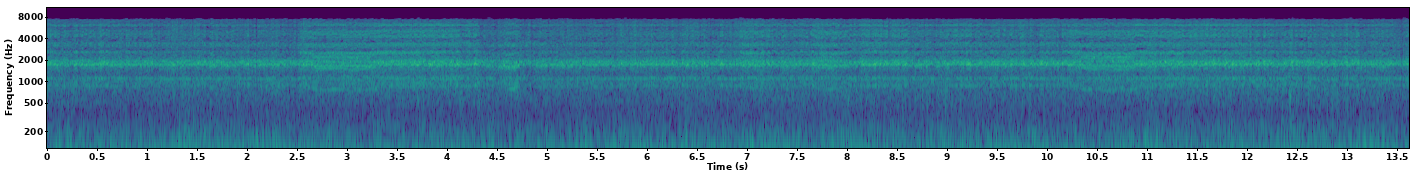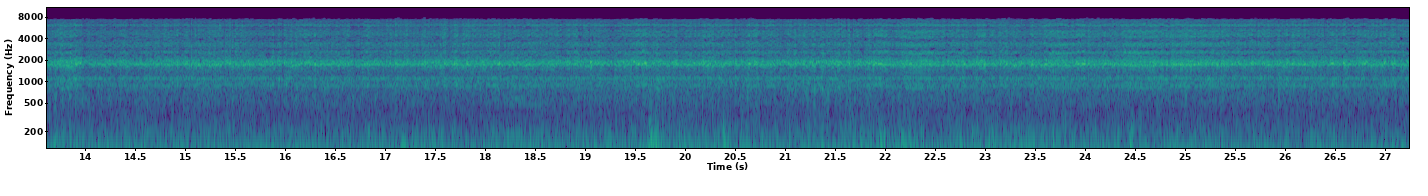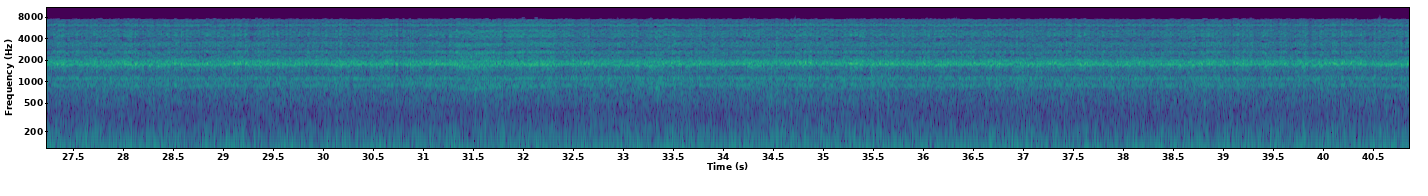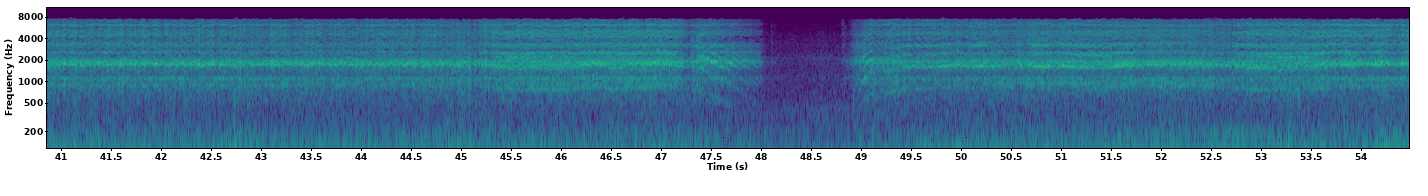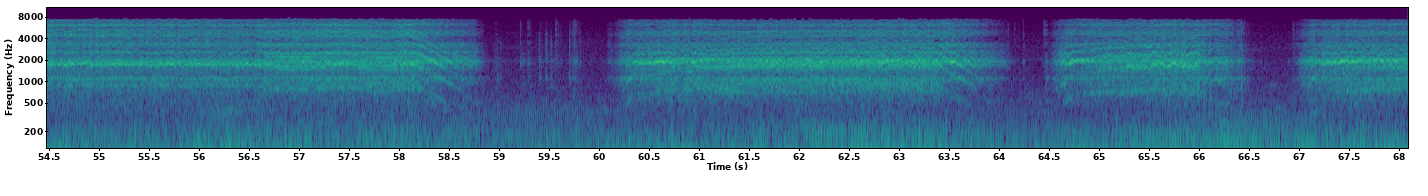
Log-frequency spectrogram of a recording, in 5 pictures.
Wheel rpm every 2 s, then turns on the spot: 230, 230, 230, 230, 230, 230, 230, 230, 230, 230, 230, 230, 230, 230, 230, 230, 240, 240, 230, 230, 230, 230, 230, 200, 70, 220, 230, 230, 220, 70, 140, 180, 120, 90.
58-60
